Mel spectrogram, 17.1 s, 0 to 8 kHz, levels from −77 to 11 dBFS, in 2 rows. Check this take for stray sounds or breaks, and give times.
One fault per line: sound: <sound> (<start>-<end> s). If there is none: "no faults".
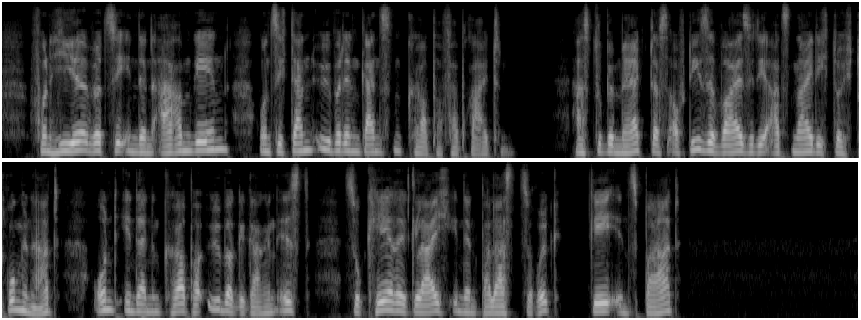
no faults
